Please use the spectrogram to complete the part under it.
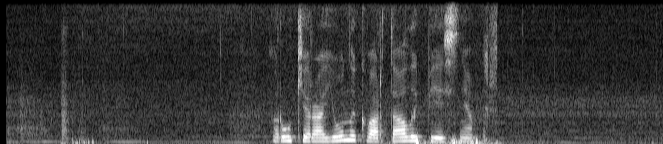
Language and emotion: Russian, neutral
